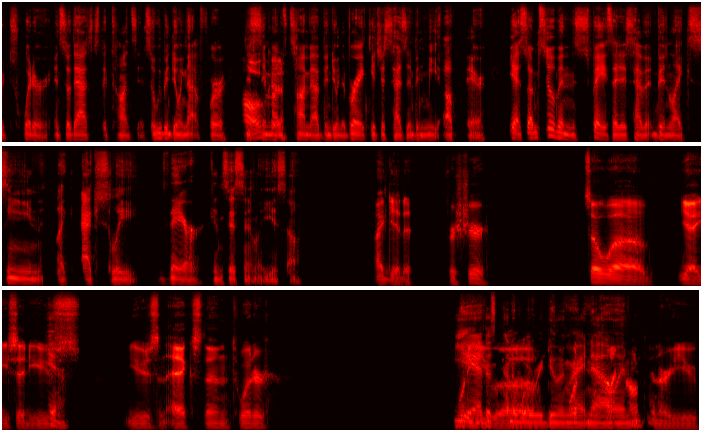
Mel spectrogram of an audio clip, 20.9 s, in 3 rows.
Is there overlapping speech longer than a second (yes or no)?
yes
